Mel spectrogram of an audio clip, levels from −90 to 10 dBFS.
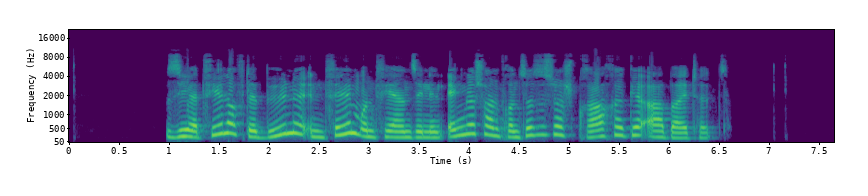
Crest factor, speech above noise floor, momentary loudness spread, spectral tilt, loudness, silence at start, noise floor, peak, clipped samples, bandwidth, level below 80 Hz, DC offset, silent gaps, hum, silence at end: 14 dB; 73 dB; 6 LU; -5.5 dB/octave; -14 LUFS; 0.95 s; -86 dBFS; -2 dBFS; under 0.1%; 9.2 kHz; -66 dBFS; under 0.1%; none; none; 1.1 s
